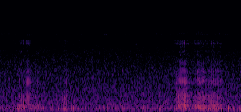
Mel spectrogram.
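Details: Soft, low, rumbling breaths during sleep with a few louder snorting pulls on the in-breath: gentle snoring.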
